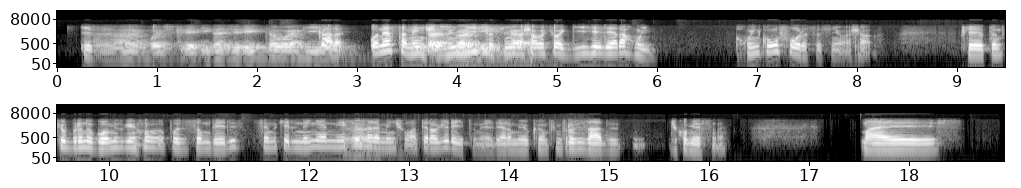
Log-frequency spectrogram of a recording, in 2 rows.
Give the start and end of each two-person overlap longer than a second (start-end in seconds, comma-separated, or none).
3.5-4.8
